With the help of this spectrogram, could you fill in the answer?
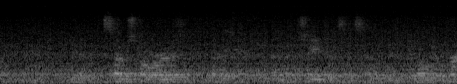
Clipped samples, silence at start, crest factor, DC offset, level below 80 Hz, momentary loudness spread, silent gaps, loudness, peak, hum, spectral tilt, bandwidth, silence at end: under 0.1%; 0 s; 14 dB; under 0.1%; -58 dBFS; 6 LU; none; -39 LUFS; -24 dBFS; none; -5 dB/octave; 17 kHz; 0 s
